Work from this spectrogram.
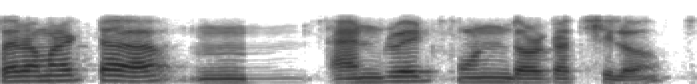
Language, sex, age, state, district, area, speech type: Bengali, male, 45-60, West Bengal, Purba Bardhaman, urban, conversation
